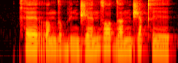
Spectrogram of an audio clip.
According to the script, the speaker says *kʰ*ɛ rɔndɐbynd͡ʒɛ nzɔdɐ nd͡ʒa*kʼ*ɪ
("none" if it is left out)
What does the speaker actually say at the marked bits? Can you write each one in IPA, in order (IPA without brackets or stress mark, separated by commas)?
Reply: kʰ, kʼ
